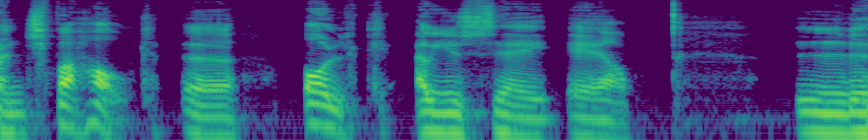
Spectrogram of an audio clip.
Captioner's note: in french accent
